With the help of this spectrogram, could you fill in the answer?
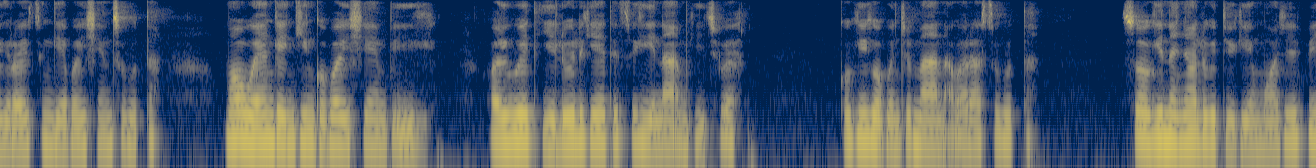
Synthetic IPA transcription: ki˨ɾɔ˨i˦si˦ŋɡe˨ba˦i˦ʃje˦nsu˦ku˦ta˦ | mɔ˦wɛ˨˦ŋɡe˨ŋɡi˦ŋɡo˨bɔ˦i˨ʃe˦nbi˨ki˨ | ɔ˦i˦we˦tke˨lu˦lke˦te˦si˦ki˨na˦˨mkḭ˨t͡ʃwɛ˦r | ko˦ki˦ko˨bu˨ɲt͡ʃu˦ma˨na̰˨ka̰˨ɾa˦su˦ku˦tːa˦ | so˦ki˦ne˨ɲɔ˦lu˦ku˨tju˨ke˨mwɔ˨t͡ʃi˦pi˦

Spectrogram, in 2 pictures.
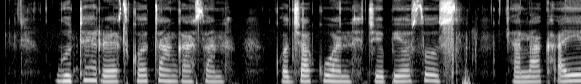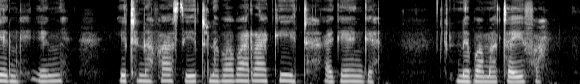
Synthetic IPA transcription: ɡutɛ˦ɾɛ˨skɔ˦taŋɡasa˨n | kɔ˨d͡ʒakwant͡ʃe˨piɔ˦so˦s | a˨lakʰaje˦ŋe˦ŋ | i˦tna˨fa˦sitne˨ba˦βa˦ɾa˦kɪ˦ta˨ɡɛ˦ŋɡɛ˨ | nebama˨ta˨ɪ˦fa˨

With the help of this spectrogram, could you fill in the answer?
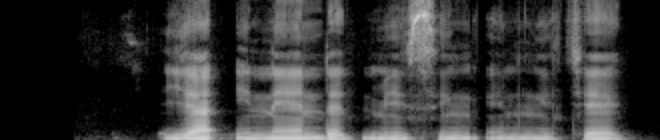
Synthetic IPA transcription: jaʔi˨nɛndɛt̪̚mi˨siŋɛ˨nŋi˦t͡ʃɛ˦k̚

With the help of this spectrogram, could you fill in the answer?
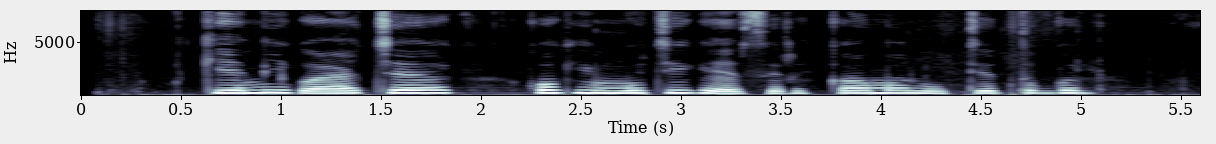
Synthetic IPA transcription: ke˨mi˦ka˨ja˦t͡ʃɛ˦kːo˦ki˨mu˦t͡ʃi˦kɛ˨sɪ˨ɾka˦ma˦nu˨tje˦tʊ˦ɡʊ˦l

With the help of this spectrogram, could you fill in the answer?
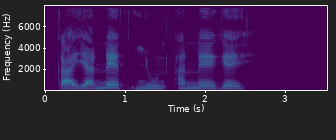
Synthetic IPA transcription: ka˧ja˧ne˦t̪ɲu˧na˦ne˦ɡe˦

